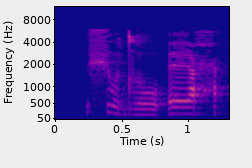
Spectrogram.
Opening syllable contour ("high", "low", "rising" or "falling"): falling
